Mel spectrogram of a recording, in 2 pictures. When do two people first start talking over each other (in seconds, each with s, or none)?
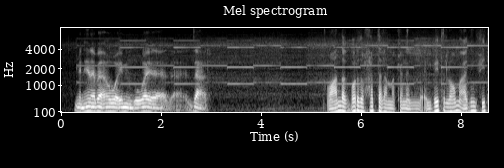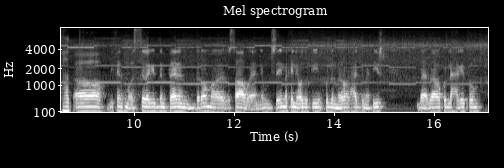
none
